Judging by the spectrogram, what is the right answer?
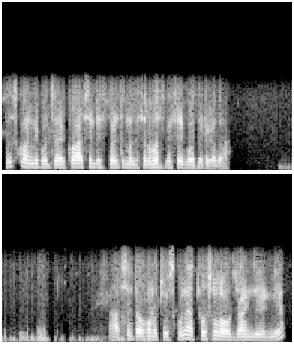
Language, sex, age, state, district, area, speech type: Telugu, male, 18-30, Andhra Pradesh, Srikakulam, rural, conversation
